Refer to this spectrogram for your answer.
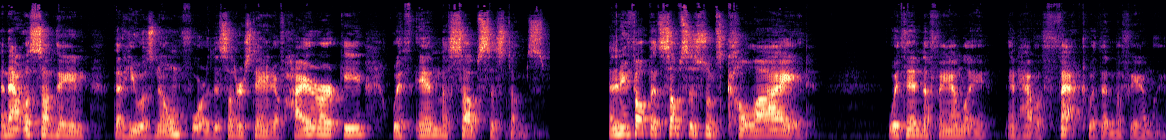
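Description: At a moderate pace, the voice has a bright, sharp tone and ordinary pitch variation, with audible room echo around it. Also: man, fairly high pitch for a man. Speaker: podcast host. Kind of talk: educational monologue. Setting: home recording.

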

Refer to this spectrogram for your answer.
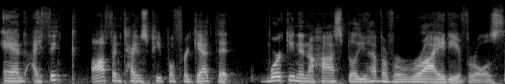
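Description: Pitch varies in an ordinary way as the speaker talks fairly quickly. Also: man. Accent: Midwestern American. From US Midwest, small rural town. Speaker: hospital HR executive. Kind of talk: interview.

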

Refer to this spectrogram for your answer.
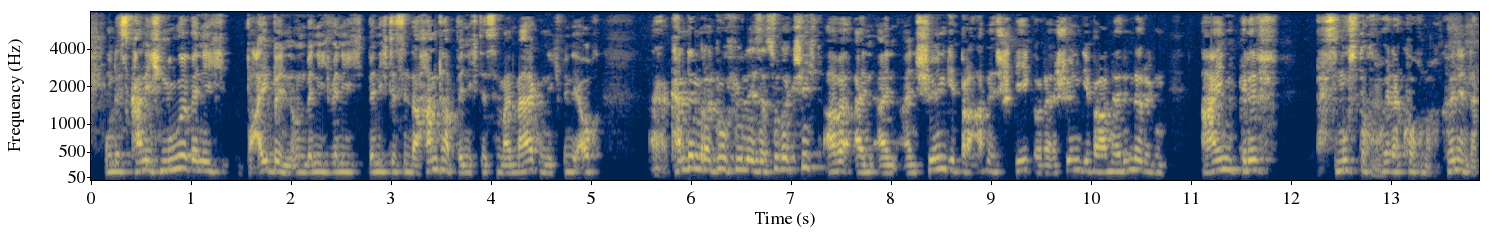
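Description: The pace is fairly quick as a man speaks. His pitch is fairly high, with ordinary variation. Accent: Franconian. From Middle Franconia, Germany. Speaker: chef and innkeeper. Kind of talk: casual interview. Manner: halting, many repetitions.

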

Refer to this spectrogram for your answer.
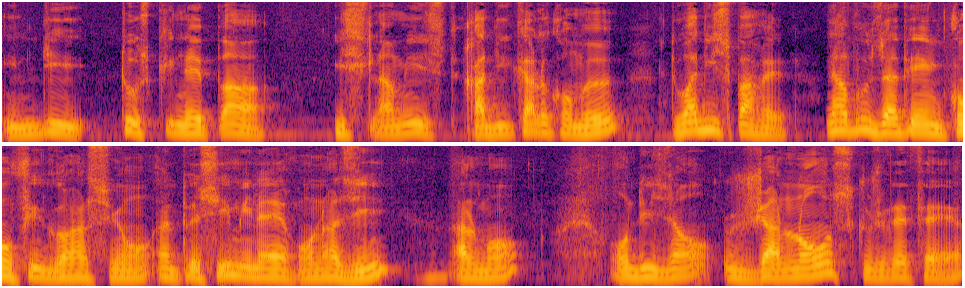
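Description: A man's medium-pitched, dark, mellow voice at a very slow pace, with lively intonation and long, frequent pauses. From Poland, Lodz. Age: 90s. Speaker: Holocaust survivor. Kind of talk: testimony.

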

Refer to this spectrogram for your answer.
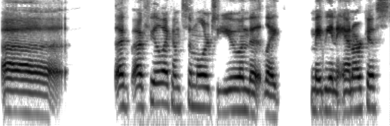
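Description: A woman with a plain, everyday voice speaks at a fairly slow pace with fairly even intonation. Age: 40s. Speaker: small business owner. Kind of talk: casual chat.

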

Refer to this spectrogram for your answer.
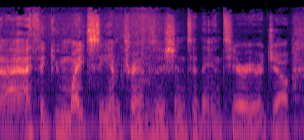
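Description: A man's medium-pitched voice with an American accent, a fairly quick pace and ordinary pitch variation, with audible room echo and noticeable background noise. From Philadelphia, US. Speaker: sports reporter, podcast host. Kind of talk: post-game sports podcast chat. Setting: stadium press box.

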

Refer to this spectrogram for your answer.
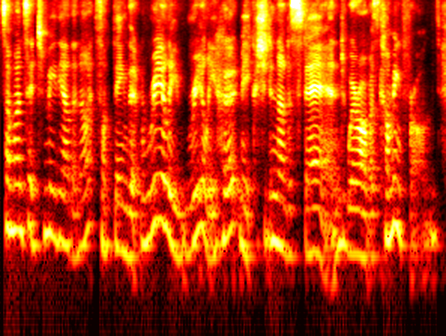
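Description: Somewhat breathy, a woman with an Australian accent speaks at a fairly quick pace and medium pitch with ordinary pitch variation. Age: 60s. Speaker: counselor and psychotherapist. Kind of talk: casual chat.

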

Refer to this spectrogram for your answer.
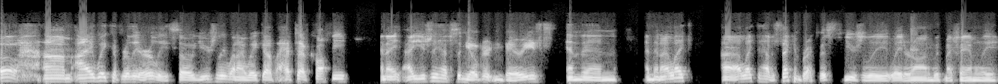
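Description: With an unremarkable speaking voice and an American accent, a man talks at medium pitch and a fairly quick pace with ordinary pitch variation, the sound dry and close with no echo. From New Mexico, near Texas border. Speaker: theology lecturer and pastor. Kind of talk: casual interview.

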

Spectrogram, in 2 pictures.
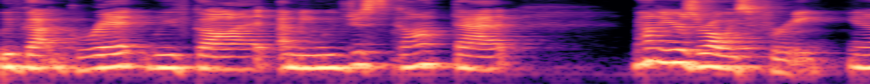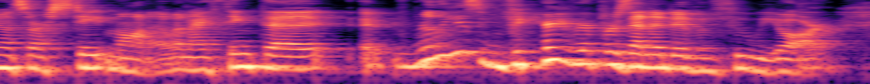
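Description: A somewhat breathy voice with an American accent, a fairly quick pace, ordinary pitch variation and audible room echo. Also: woman, medium pitch for a woman. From West Virginia, Morgantown. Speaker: community relations manager at a bank. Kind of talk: casual interview.

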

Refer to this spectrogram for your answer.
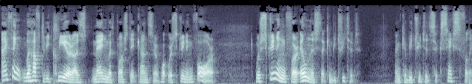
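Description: A man's voice with very wide pitch swings, over a quiet background. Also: medium pitch for a man, moderate pace. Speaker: retired doctor. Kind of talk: interview.

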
